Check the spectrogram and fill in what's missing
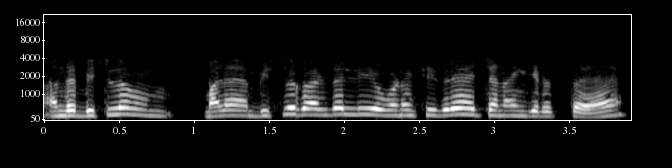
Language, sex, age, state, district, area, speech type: Kannada, male, 18-30, Karnataka, Shimoga, rural, conversation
